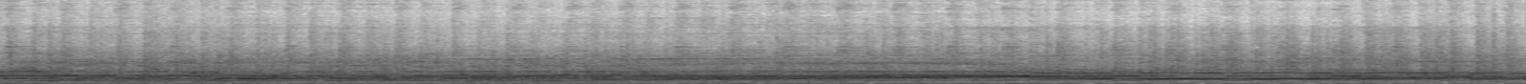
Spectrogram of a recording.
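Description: Dhumal band music: an amplified melody line, held and gliding notes, over a steady low hum.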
